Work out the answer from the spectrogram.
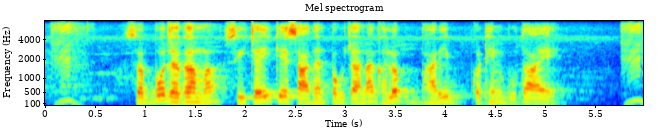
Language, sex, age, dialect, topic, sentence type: Chhattisgarhi, male, 18-24, Eastern, agriculture, statement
